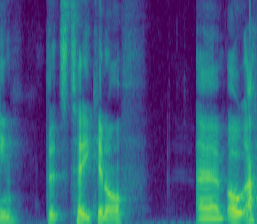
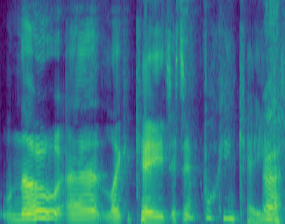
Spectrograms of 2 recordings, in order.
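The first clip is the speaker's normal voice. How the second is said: much higher, exasperated burst; 8 semitones higher, slower than usual. Real, not acted. Friend finally remembering the word cage, exasperated. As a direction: blurt out the word at last.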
